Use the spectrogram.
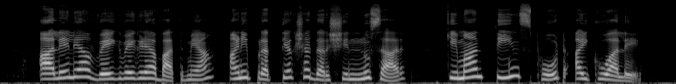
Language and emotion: Marathi, neutral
